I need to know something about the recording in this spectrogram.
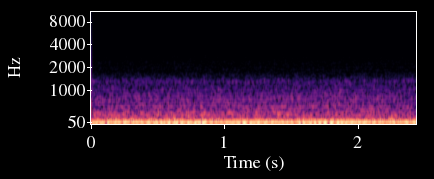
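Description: Steady low rumble of a car driving, its engine and road noise heard from inside the cabin.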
